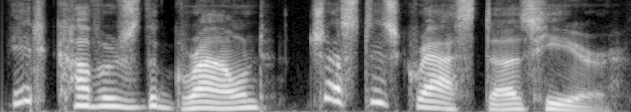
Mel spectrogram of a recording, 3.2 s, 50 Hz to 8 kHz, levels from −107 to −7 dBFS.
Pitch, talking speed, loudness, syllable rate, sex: 185 Hz, 170 wpm, -19 LUFS, 3.8 syllables/s, male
